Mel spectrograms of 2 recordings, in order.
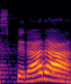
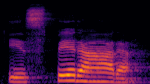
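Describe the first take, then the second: First: The stress falls on the last syllable. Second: The stress falls before the last syllable. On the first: It is the future: it will happen. "senão vai virar esperará, né? É futuro" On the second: It is the past perfect: it had happened before. "Verbo no pretérito mais que perfeito"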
